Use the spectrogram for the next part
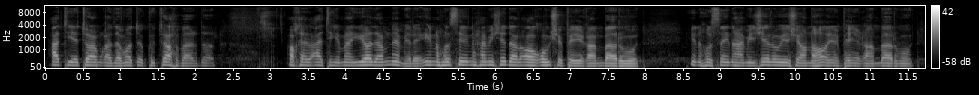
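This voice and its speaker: A man delivers a mourning sermon to a congregation in a high, clear voice. He tells the story steadily, in the manner of a storytelling preacher. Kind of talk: mourning sermon with chanted lament.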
